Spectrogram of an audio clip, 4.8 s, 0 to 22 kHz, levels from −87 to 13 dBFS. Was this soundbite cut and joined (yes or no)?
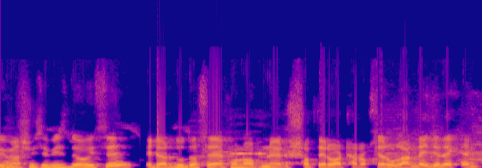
yes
